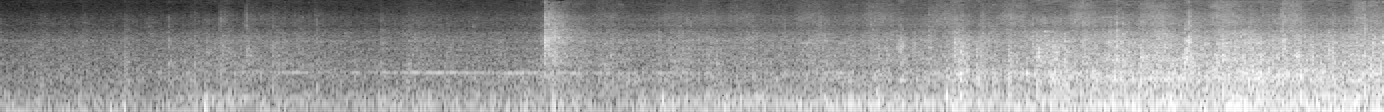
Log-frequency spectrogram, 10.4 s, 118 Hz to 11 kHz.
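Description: Harz narrow-gauge 2-10-2 tank steam locomotive 99 7222 approaching and passing close by with its train, growing steadily louder. There is a sharp click about four seconds in, and from about seven seconds on a fast, loud rhythmic clatter as the engine draws level.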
